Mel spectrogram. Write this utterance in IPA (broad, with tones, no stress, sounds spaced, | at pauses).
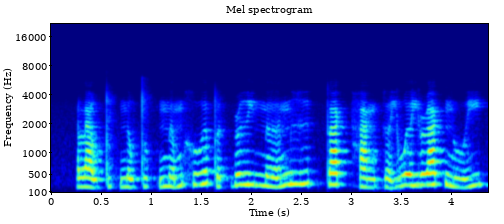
l a˨˩ w t̪ i˨˩ k̚ ŋ ə˨˩ w t̪ u˨˩ k̚ n ə˨˩˦ m x u˧˥ ə̯ t̪ ə˨˩ k̚ ɹ ɨ˧ j n əː˨˩˦ n ɣ ɨ˦˥ t̚ t̪ a˦˥ k̚ h a˨˩ ŋ k ə˨˩˨ j w ə˧ j ɹ a˦˥ k̚ n u˨˩˦ j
